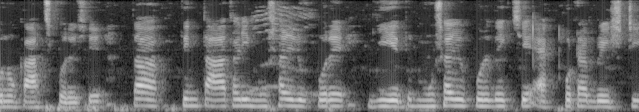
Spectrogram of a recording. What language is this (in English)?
Bangla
